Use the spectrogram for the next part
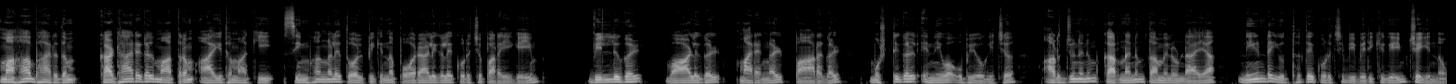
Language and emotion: Malayalam, neutral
